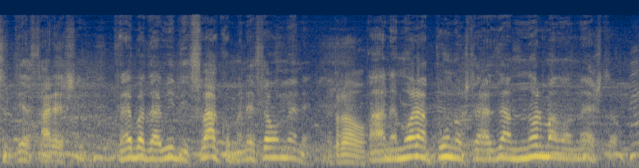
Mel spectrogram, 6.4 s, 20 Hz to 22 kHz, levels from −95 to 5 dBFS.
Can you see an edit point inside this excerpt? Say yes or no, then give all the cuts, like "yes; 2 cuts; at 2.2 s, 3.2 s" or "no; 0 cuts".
no; 0 cuts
